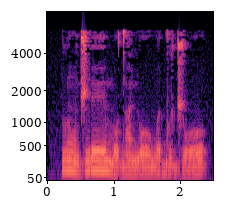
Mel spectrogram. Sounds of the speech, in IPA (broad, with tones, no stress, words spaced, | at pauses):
lũ˦˨d͡ʒi˦ɾeː˦ mo˨ dã˨ɲoː˨wə˦ ɡu˧ d͡ʒoː˨˦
